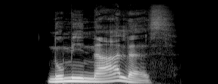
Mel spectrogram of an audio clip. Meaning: strong/mixed nominative/accusative neuter singular of nominal
- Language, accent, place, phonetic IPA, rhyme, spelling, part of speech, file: German, Germany, Berlin, [nomiˈnaːləs], -aːləs, nominales, adjective, De-nominales.ogg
